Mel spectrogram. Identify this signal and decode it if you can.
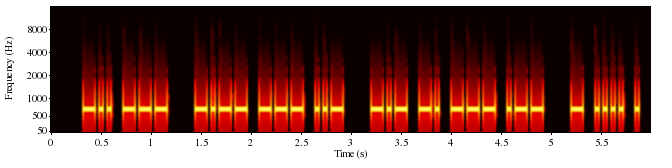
Morse code, heard as a keyed tone, about 28 wpm, 700 Hz. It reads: DO YOU KNOW THE
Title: Sentences from Top 1400 Words 30wpm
